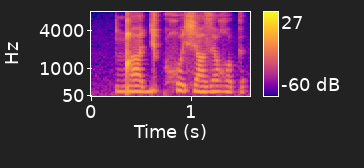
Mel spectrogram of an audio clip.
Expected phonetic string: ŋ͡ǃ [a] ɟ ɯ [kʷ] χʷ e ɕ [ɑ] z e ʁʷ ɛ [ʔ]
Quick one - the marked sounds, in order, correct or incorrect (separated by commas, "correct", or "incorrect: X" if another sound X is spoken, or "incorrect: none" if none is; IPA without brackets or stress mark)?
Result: correct, incorrect: k, incorrect: a, incorrect: k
